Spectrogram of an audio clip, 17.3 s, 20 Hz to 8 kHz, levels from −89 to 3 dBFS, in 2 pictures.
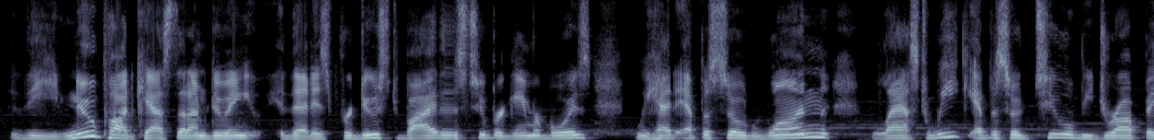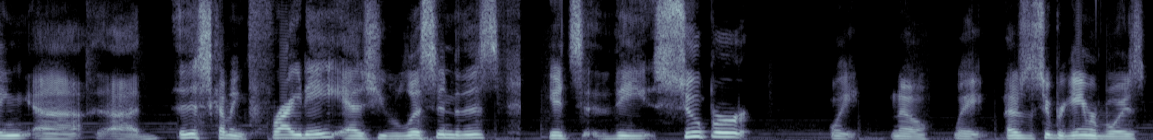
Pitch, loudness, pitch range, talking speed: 155 Hz, -25 LUFS, 145-170 Hz, 165 wpm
